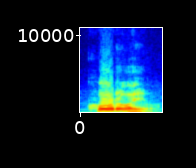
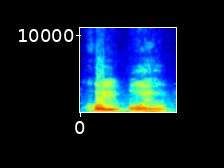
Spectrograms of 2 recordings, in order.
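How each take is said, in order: First: The final consonant is linked onto the vowel. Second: The final consonant is kept separate from the vowel. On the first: "carry over rule के हिसाब से" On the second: "अगला लफ्ज़ है"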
